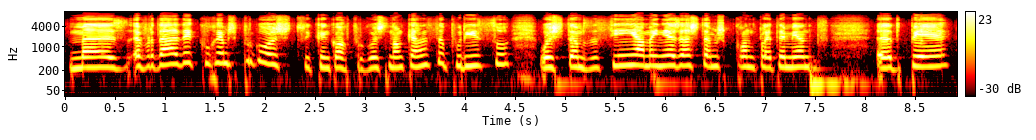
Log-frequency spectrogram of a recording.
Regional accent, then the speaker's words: Manteigas, Centro, Portugal; Eu sou de Manteigas, mas sinto-me como se fosse de Oliveira do Hospital.

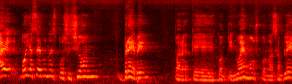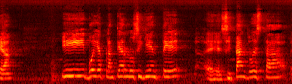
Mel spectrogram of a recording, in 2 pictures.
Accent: Atoyac de Álvarez, Guerrero, Mexico; born there; now in Chilpancingo, Mexico; Bueno, yo soy originario de Atoyac de Álvarez Guerrero, nacido ahí, vivo en Chilpancingo el mayor tiempo de mi vida, he estado viviendo en Chilpancingo.

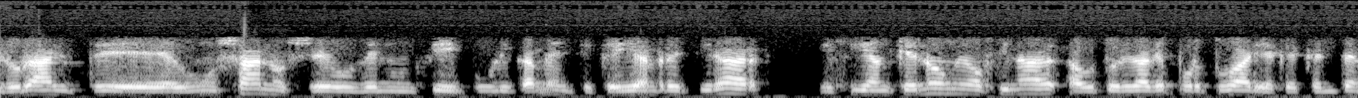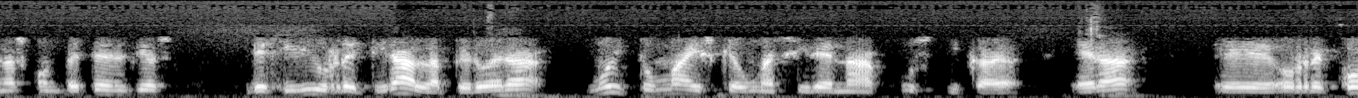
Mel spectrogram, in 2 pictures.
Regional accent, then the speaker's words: Fisterra, Galicia, Spain; Son de Fisterra. Foron amigos, moi amigos nós, porque vivimos ao lado, prácticamente a 40 metros.

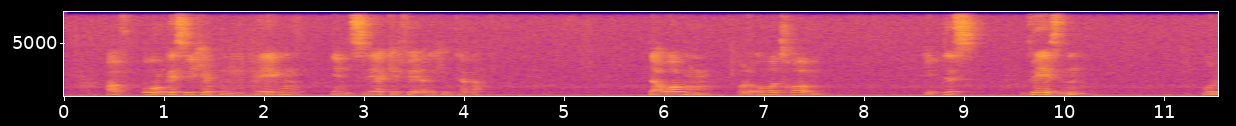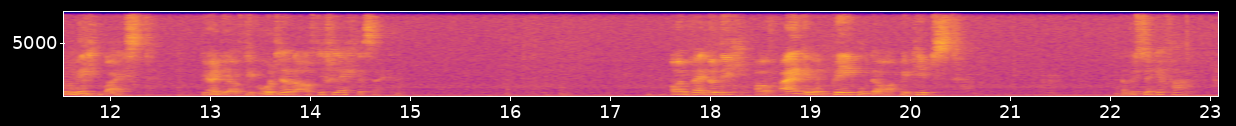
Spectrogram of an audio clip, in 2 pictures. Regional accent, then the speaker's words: Bavaria, Germany; bei uns im Allgäu da oben, die sind echte Profis da.

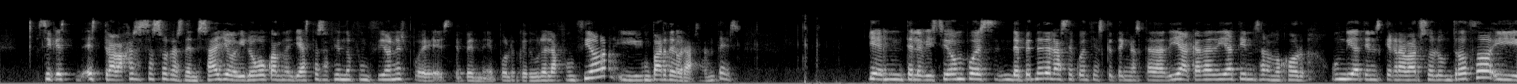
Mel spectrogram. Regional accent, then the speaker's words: Catarroja, Valencian Community, Spain; Hice, cuando era muy pequeña, a lo mejor tenía 6 años, una función de teatro en mi pueblo, con el grupo de teatro del pueblo de Catarroja

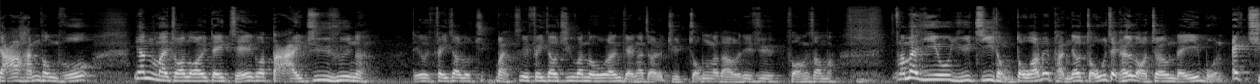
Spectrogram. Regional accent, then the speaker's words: China; 所以大家唔好成日唔好认自己唔系中国人，我哋系中国人，中华民国。

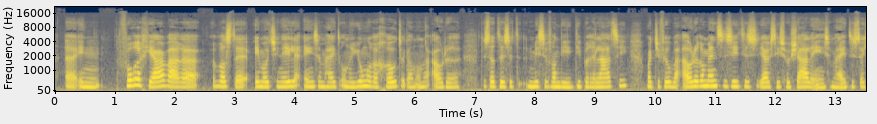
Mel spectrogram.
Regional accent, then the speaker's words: Westland, South Holland, Netherlands; now in Naaldwijk, Netherlands; ik kom uit Westland, ik woon in Naaldwijk. Ik ben 24 jaar

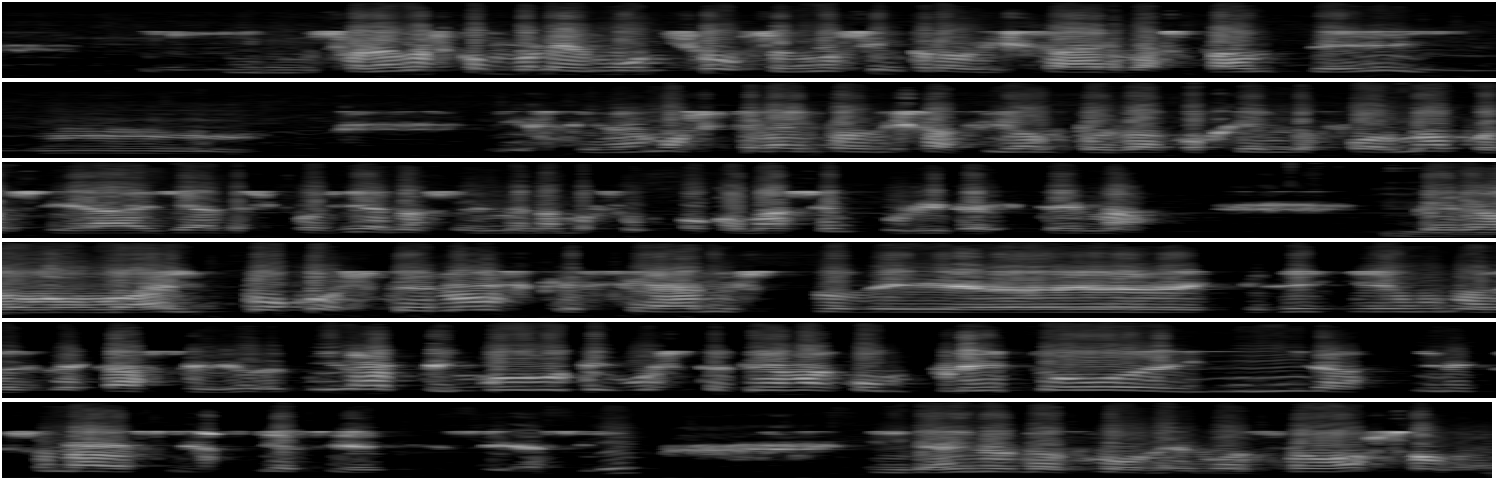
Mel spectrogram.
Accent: Manacor, Balearic Islands, Spain; somos de Manacor y no hemos hecho ningún concierto en Manacor

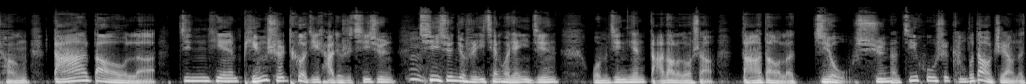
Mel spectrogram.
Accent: Beijing, China; 这个我北京人代表我们北京的这个朋友们感谢小谭

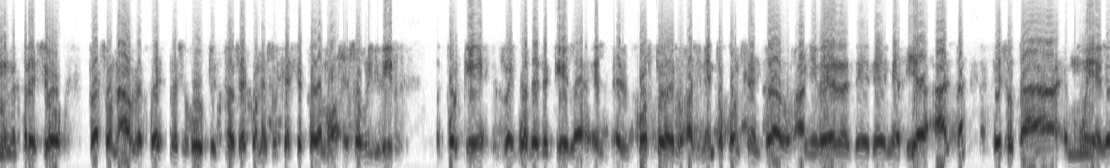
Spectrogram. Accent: Ceboruco, Táchira, Venezuela; nosotros somos de Ceboruco

